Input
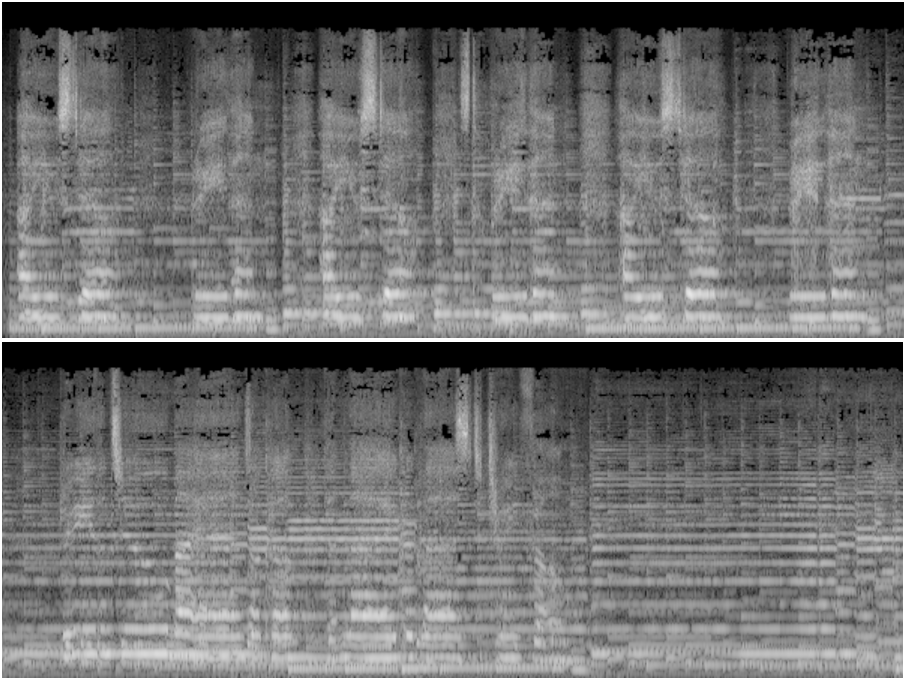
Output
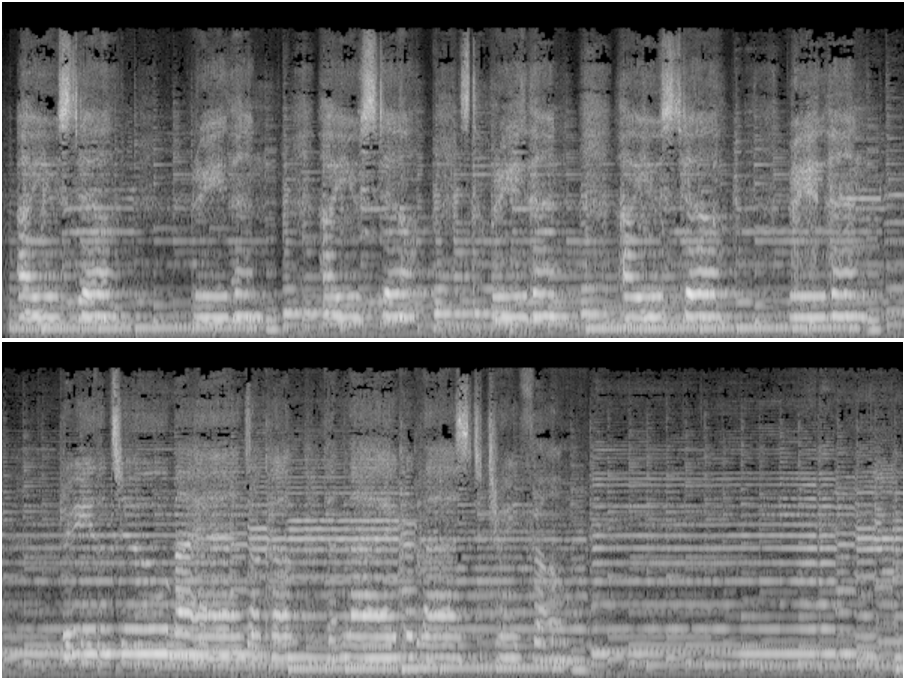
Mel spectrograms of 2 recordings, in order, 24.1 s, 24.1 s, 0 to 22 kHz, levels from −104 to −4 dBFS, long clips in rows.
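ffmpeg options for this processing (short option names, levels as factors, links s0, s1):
-filter_complex "[0:a]asettb=1/sr,asplit=3[s0][s1][s2];[s0]atrim=end=1.404[s3];[s1]atrim=start=1.4:end=5.32,asetpts=PTS-STARTPTS,afade=t=in:d=0.004:c=qsin,afade=t=out:st=3.916:d=0.004:c=qsin,equalizer=f=850:w=1.1:g=-6[s4];[s2]atrim=start=5.316[s5];[s3][s4]acrossfade=d=0.004:c1=hsin:c2=qsin[s6];[s6][s5]acrossfade=d=0.004:c1=qsin:c2=hsin"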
